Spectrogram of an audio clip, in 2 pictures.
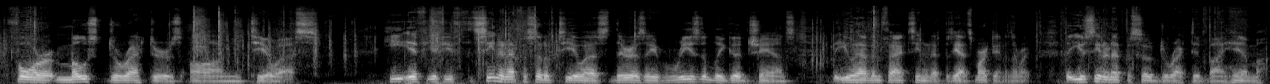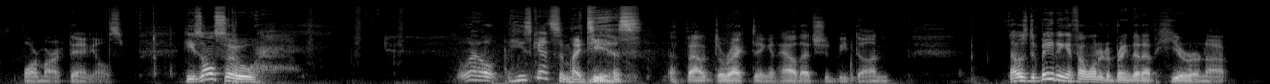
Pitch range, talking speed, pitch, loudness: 85-120 Hz, 170 wpm, 100 Hz, -23 LUFS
